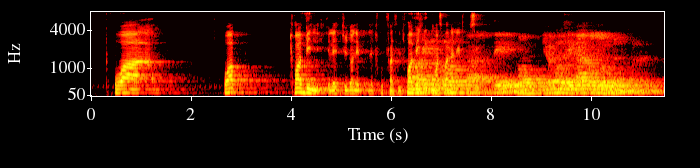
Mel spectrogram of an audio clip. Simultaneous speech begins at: 6.4 s

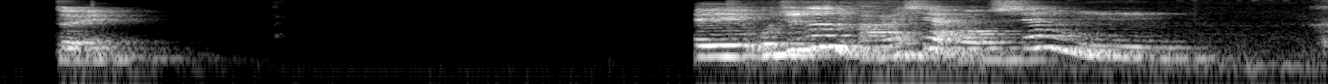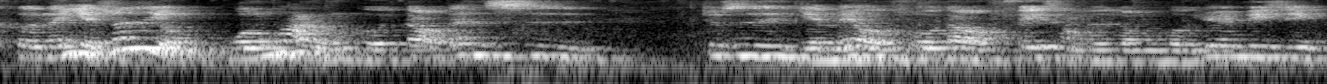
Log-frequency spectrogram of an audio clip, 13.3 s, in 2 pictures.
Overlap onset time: none

